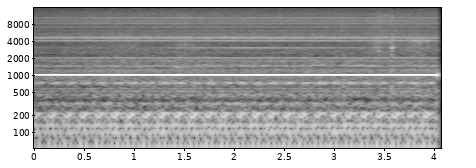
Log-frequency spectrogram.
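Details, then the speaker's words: 1999 Chevrolet Tahoe V8 with a P1345 code, after a new distributor cap and rotor (a new crank sensor hadn't fixed it): a steady, even low idle beat with no misses or knocks. Before the repair it wouldn't stay running. "a listen to that you would never know that 35 minutes ago this thing wouldn't even stay running"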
